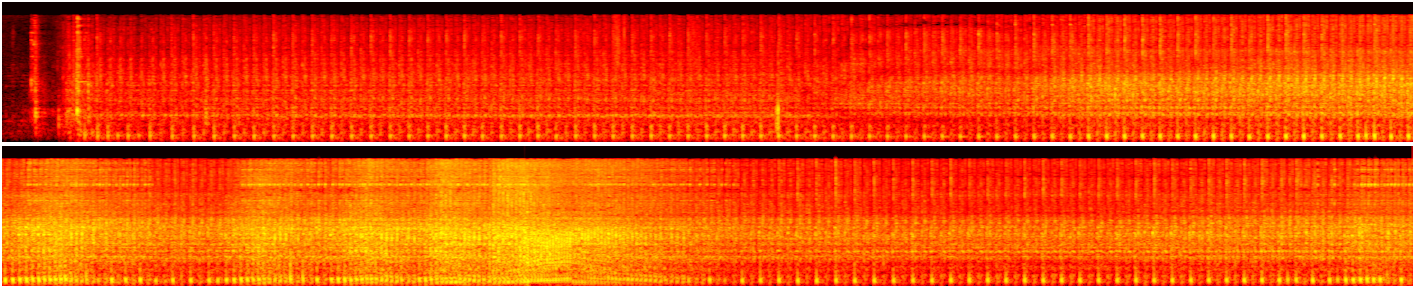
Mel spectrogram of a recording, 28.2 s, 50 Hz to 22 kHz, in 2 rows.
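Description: Kawasaki FA210D 5 hp single-cylinder four-stroke engine, just rebuilt, catching within a second on a warm start and settling into a steady idle. From about ten seconds in, its speed rises and wavers as the throttle is worked at the carburetor, then it drops back to an even idle for the last several seconds.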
